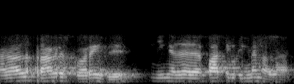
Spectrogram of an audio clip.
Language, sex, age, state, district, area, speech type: Tamil, male, 30-45, Tamil Nadu, Cuddalore, rural, conversation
